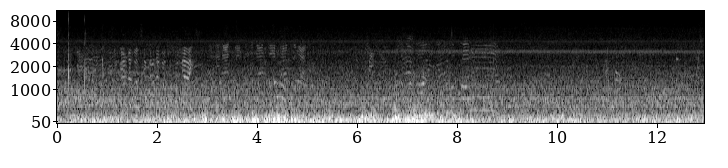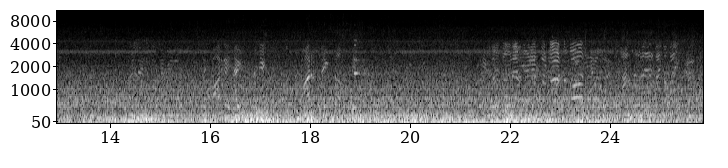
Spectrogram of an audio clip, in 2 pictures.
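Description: Constant low rumble of wind on the microphone, with faint distant voices of players on the field and a few sharp clicks in the first second.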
